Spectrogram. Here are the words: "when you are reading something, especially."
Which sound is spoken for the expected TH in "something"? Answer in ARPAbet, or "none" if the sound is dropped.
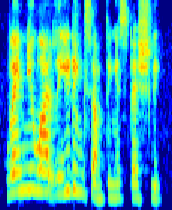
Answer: T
